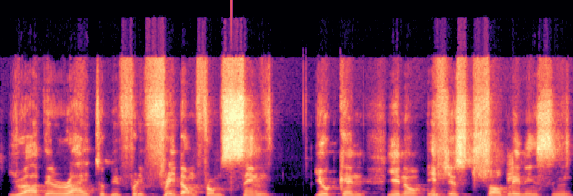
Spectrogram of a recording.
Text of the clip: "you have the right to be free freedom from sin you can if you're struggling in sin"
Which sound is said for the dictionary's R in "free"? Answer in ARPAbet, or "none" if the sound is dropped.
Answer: R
